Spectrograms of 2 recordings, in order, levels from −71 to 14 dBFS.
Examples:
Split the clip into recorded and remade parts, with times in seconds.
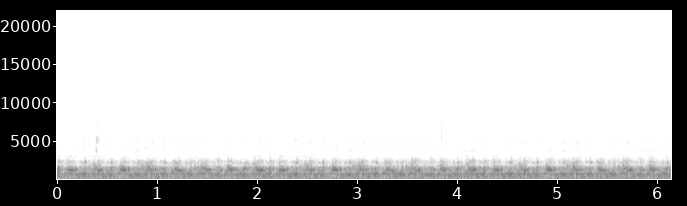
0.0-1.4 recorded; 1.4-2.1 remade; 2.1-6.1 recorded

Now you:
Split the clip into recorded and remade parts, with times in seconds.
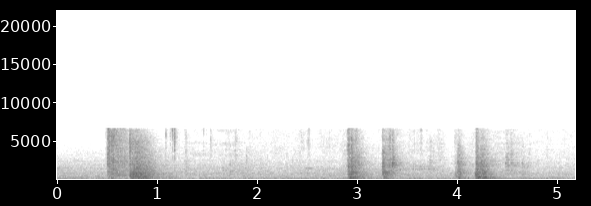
0.0-5.2 recorded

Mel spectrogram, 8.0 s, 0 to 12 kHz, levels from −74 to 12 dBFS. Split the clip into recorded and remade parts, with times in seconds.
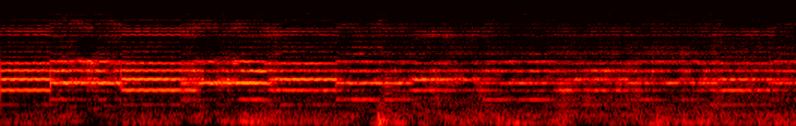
0.0-0.6 recorded; 0.6-1.2 remade; 1.2-1.8 recorded; 1.8-2.8 remade; 2.8-3.5 recorded; 3.5-7.2 remade; 7.2-8.0 recorded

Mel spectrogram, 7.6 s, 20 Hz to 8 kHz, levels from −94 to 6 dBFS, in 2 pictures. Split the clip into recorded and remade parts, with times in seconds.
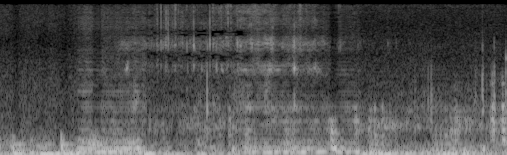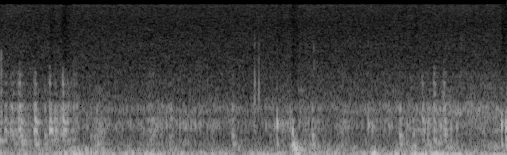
0.0-0.6 recorded; 0.6-1.1 remade; 1.1-1.8 recorded; 1.8-2.7 remade; 2.7-7.6 recorded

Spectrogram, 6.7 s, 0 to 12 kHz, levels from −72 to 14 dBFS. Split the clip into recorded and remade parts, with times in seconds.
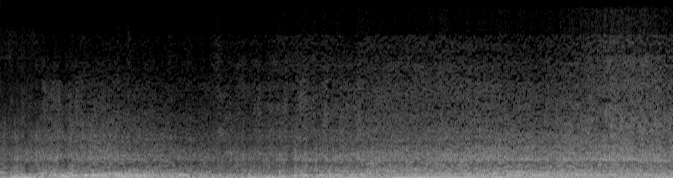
0.0-0.9 remade; 0.9-2.1 recorded; 2.1-3.6 remade; 3.6-6.7 recorded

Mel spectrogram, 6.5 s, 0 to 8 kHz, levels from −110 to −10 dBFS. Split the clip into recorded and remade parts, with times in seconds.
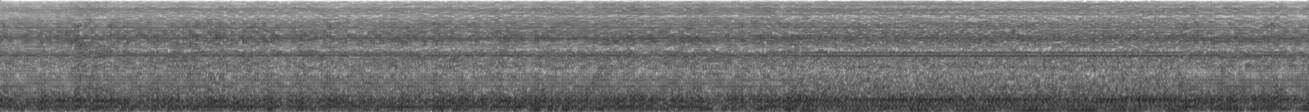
0.0-4.0 remade; 4.0-5.9 recorded; 5.9-6.5 remade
